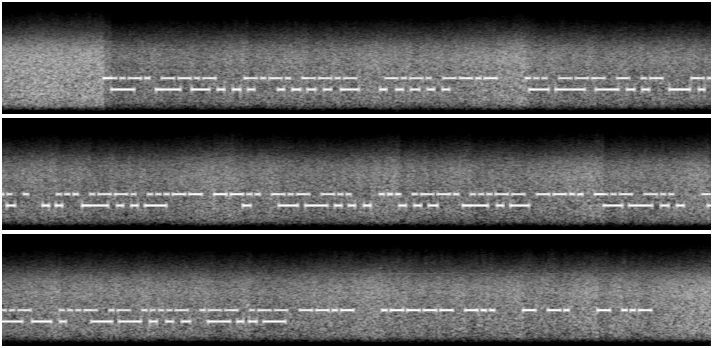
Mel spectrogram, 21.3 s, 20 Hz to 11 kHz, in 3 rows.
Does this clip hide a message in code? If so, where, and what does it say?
Yes: Morse code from 1.0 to 20.7 s, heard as two keyed tones, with radio static. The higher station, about 29 wpm, 1090 Hz: CQ CQ CQ SOTA DE SP3ZKD SP3ZKD K VA4WWQ 1D TN TU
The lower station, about 16 wpm, 750 Hz: T745 8DIX E7SK ZG7X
